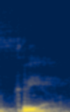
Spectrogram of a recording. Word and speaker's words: Krya: So the way we pronounce is Krya. Krya.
